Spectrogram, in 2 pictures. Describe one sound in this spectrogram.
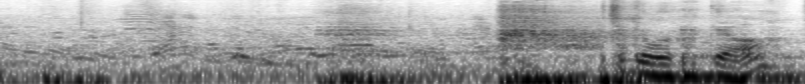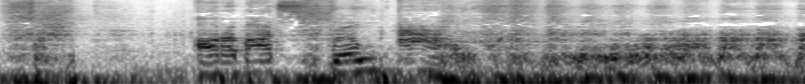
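A man raps into a microphone over loudspeakers outdoors.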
